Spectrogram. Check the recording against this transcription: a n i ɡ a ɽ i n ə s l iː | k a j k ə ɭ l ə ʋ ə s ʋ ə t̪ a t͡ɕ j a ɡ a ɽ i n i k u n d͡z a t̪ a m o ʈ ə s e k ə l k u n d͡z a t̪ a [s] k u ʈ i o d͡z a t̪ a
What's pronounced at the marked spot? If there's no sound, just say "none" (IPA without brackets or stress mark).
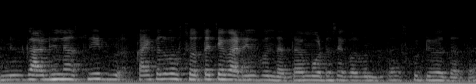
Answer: s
